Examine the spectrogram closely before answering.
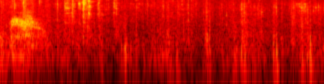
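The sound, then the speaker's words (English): Horse hooves clip-clop in a steady rhythm as the rider Cord rides off, the hoofbeats clear, with a brief higher sound at the very start. “As Cord rode off, Faye came to Smoke's side.”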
